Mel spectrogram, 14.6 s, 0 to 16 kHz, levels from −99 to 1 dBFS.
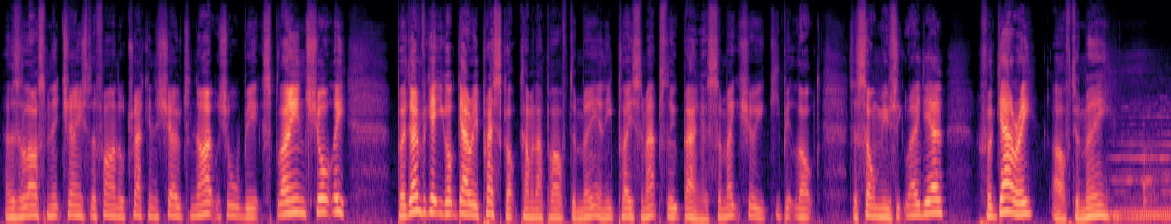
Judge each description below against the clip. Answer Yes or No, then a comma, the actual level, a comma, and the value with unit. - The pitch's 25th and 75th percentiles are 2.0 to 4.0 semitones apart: No, average, 4.7 semitones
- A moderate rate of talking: No, fast, 210 wpm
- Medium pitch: Yes, medium, 150 Hz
